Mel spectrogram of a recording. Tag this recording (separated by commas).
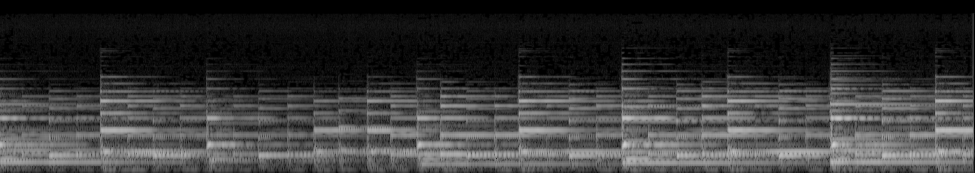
Music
